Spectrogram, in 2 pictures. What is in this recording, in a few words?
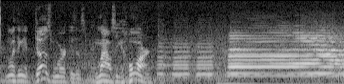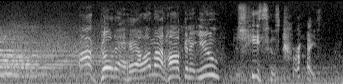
honk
